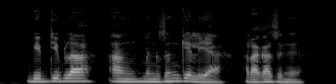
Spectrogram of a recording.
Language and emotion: Bodo, neutral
